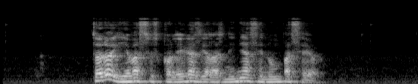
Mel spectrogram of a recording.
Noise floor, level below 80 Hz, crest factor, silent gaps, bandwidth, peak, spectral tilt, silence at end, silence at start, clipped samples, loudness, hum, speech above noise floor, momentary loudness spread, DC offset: -56 dBFS; -50 dBFS; 18 dB; none; 9.4 kHz; -2 dBFS; -5.5 dB/octave; 1 s; 0.95 s; under 0.1%; -18 LUFS; none; 39 dB; 10 LU; under 0.1%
